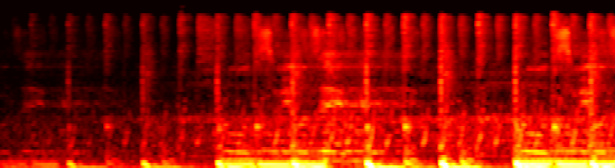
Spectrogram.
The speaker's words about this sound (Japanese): 水の音してますねしてますねさっき水の音があってねじまきさんおっしゃってたのこのことなのかな多分こっちのミックスの方ですかね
